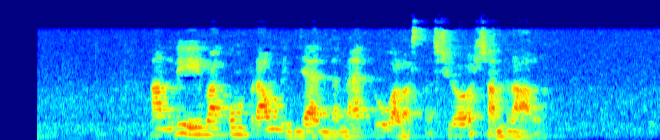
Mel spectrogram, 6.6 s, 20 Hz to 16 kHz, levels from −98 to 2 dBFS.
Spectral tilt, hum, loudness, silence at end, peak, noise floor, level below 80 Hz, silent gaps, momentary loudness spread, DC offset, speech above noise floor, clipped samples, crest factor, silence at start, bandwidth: -4.5 dB/octave; none; -23 LUFS; 1.15 s; -6 dBFS; -56 dBFS; -66 dBFS; none; 7 LU; under 0.1%; 33 dB; under 0.1%; 20 dB; 1.5 s; 9.4 kHz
